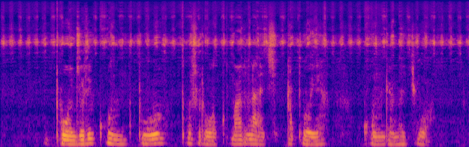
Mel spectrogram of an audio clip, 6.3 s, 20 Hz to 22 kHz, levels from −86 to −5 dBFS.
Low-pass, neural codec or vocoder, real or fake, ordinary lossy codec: none; codec, 44.1 kHz, 3.4 kbps, Pupu-Codec; fake; none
